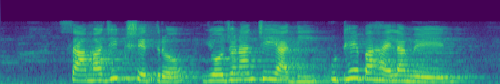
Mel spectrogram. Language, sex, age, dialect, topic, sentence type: Marathi, female, 18-24, Standard Marathi, banking, question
